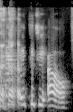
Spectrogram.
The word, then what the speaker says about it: natto: What about N-A-T-T-O? N-A-T-T-O. Oh, natto. Natto. Because it's Japanese.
